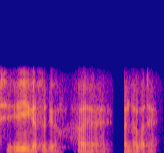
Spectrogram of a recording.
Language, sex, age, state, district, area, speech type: Assamese, male, 30-45, Assam, Sonitpur, rural, conversation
